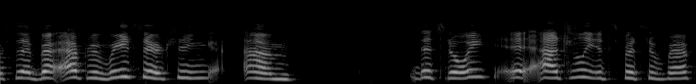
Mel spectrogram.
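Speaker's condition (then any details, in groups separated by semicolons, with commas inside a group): Cerebral palsy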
